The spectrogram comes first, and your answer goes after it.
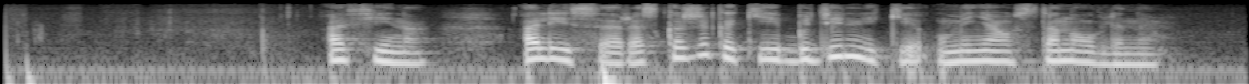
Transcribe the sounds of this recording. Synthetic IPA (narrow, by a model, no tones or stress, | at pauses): ɐfʲinəɐlʲisəɾəskɐʐɨkɐkʲijəbʊdʲilʲnʲɪkʲɪ̰ʔʊmʲɪnʲaʊst̪ɐnovlʲɪnɨ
